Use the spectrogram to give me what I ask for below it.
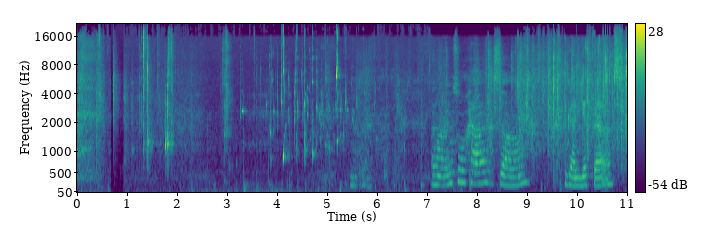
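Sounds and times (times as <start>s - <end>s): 
water drips: 2.8s - 6.9s
water poured into a glass for an altar offering: 3.2s - 6.3s
speech: 5.5s - 6.1s, 7.1s - 9.2s, 9.8s - 10.8s.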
